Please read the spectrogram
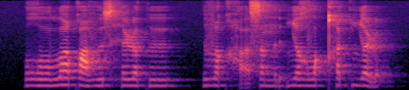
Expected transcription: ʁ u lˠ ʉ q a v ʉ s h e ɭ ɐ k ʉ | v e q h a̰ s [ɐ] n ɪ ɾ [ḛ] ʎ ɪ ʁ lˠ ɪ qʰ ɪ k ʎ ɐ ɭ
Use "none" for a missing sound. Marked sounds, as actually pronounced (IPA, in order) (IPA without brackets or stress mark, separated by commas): ɐ, ḛ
